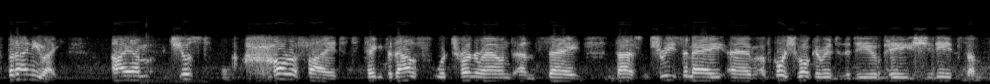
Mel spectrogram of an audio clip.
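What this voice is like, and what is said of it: Irish accent. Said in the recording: “as you can hear from the accent, I'm Irish”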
